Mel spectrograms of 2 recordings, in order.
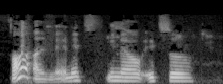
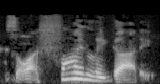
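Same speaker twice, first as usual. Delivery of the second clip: normal talking voice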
